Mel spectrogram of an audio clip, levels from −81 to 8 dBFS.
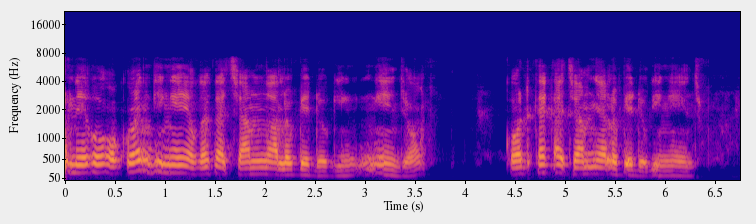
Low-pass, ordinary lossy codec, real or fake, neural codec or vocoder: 7.2 kHz; none; fake; codec, 16 kHz, 4.8 kbps, FACodec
